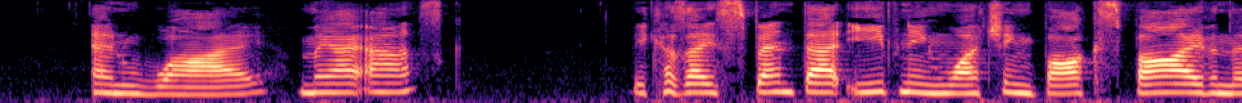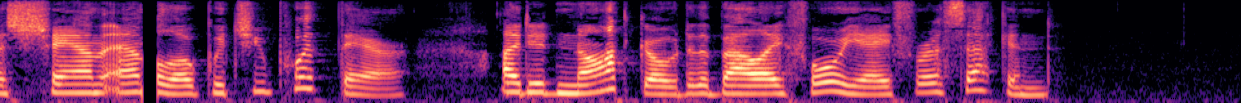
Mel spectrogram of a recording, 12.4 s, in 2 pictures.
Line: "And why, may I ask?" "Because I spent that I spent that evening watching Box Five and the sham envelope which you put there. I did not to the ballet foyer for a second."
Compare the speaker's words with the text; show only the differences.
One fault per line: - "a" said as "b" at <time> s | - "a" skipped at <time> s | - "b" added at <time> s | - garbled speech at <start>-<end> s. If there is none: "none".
- "I spent that" skipped at 4.2 s
- "go" added at 9.4 s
